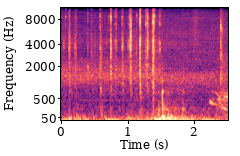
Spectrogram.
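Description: Someone types an email address on a computer keyboard. Many quick, light keystroke clicks come in uneven bursts, clear and fairly loud.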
